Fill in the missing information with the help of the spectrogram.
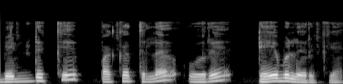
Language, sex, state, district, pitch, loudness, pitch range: Tamil, male, Tamil Nadu, Nilgiris, 130 Hz, -16 LUFS, 120-160 Hz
